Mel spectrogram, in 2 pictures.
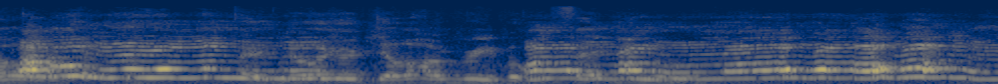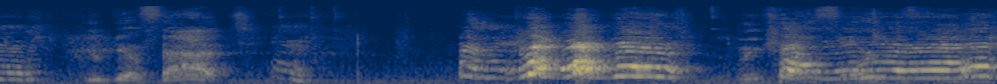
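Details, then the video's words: Boxer dog giving a drawn-out, wavering whine, high and nasal with rising and falling bends, broken into vocal bursts with short pauses, like grumbling talk. A quieter gap comes midway, then louder howl-like whines. "Dramatic Boxer Dog"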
